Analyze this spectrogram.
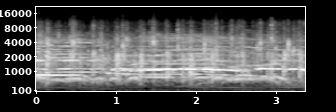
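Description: Steady audience applause for a woman who has just finished speaking fills the whole stretch, a dense wash of many hands clapping at an even loudness, with some crowd voices mixed in.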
